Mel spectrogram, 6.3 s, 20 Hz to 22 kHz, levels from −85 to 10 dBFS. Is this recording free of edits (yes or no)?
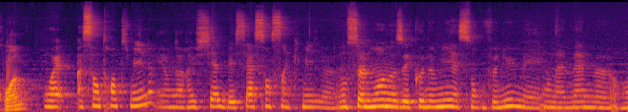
no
